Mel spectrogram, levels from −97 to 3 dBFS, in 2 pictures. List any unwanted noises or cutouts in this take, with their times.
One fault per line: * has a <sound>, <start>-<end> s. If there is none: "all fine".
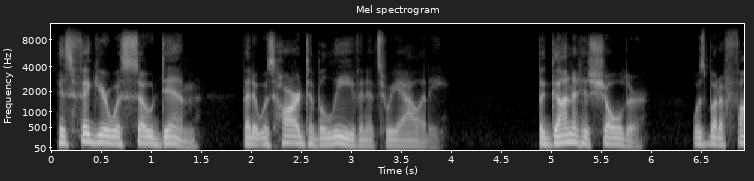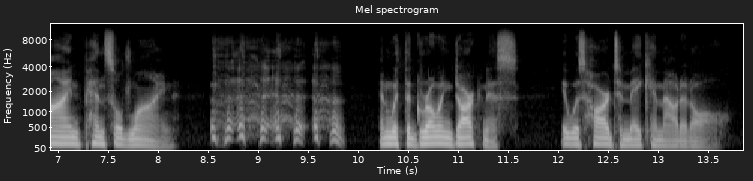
* has a cough, 8.5-9.9 s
